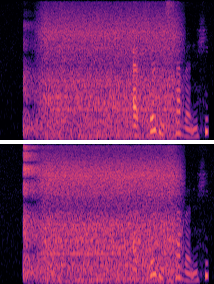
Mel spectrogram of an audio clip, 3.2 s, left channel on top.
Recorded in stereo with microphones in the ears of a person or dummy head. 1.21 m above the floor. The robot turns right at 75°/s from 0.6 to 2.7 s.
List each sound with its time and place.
0.3 s a gunshot: 85° right; by 0.8 s 70° right (ahead or behind)
2.0 s a woman speaking: 115° left; by 3.1 s 170° left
